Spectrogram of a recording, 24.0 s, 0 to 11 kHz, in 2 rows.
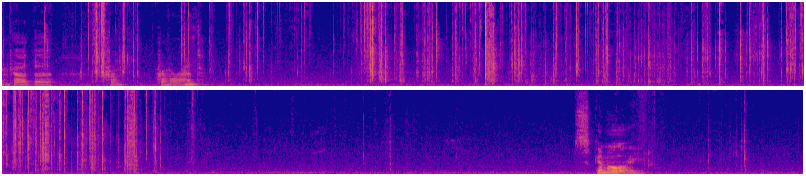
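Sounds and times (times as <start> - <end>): cards rustling: 0.0 - 15.1
foil wrapper crinkling and tearing: 0.5 - 15.0.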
